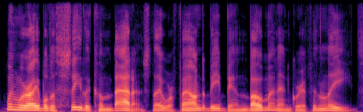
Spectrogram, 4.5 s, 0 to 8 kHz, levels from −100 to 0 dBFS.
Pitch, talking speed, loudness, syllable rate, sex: 125 Hz, 240 wpm, -19 LUFS, 5.7 syllables/s, male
